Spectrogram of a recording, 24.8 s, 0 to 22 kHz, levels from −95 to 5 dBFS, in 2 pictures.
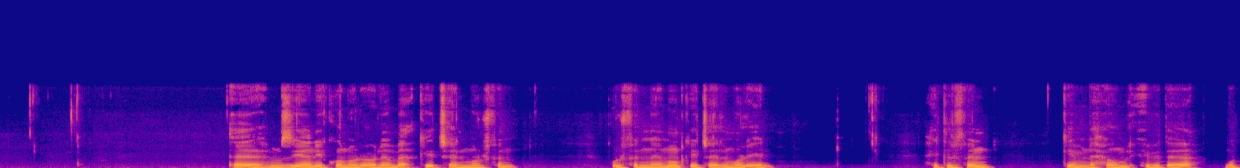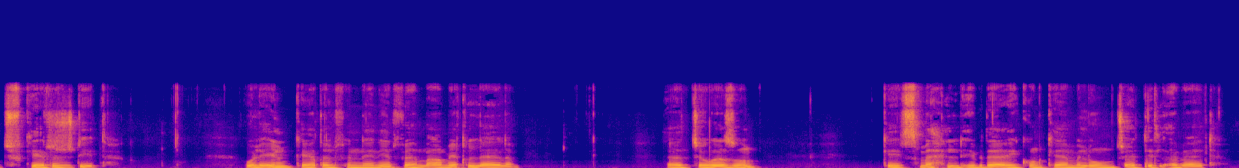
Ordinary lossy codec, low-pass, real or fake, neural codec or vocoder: none; 10.8 kHz; real; none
